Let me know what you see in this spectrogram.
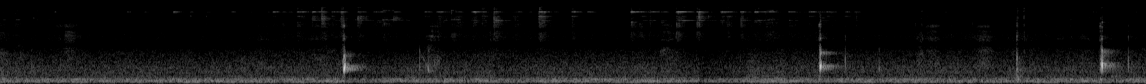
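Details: Infant almost 5 months old sitting in a Bumbo seat: three brief, sharp hiccup sounds spaced several seconds apart over a steady low room hum: hiccups.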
